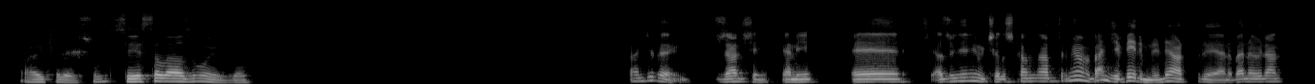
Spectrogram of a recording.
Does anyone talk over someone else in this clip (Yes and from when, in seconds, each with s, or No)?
No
